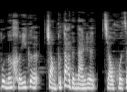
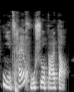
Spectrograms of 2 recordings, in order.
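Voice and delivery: higher, quick-fire angry rebuttal; indignant retort; 7 semitones higher, faster than usual. A narrator's reading. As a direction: throw the accusation back, pitch jumping up. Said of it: "女子愤愤地反驳道".

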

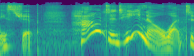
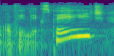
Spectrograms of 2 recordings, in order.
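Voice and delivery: ordinary delivery

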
